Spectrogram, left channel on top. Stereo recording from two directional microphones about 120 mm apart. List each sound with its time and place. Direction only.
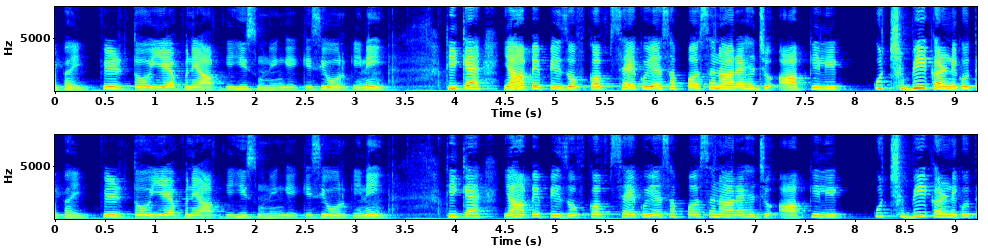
0.1 s a woman's voice: 15° left (ahead or behind)
3.9 s a woman's voice: 30° left (ahead or behind)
